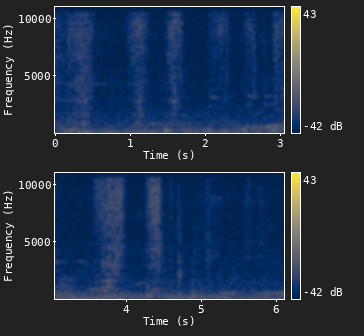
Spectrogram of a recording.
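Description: Near silence, with a few faint soft swishes of a paintbrush laying a clear water-based top coat over decoupage paper as a sealing coat.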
